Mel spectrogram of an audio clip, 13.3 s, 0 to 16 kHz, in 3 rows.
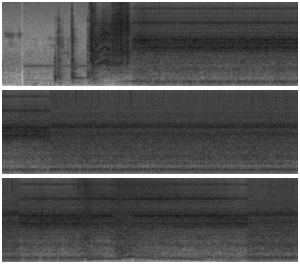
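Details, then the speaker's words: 5.0 engine after replacing tensioner pulley with bad bearing, old belt refitted: starts after a few cranks and idles with light persistent rattle; high-pitched whirring fixed, rattle remains, owner suspects idler pulley or valve lash. "alright guys so it sounds like it fixed the high-pitched whirring sound but it didn't fix the rattling noise so that I'm still gonna have to look into it"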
